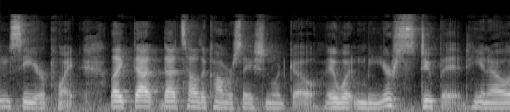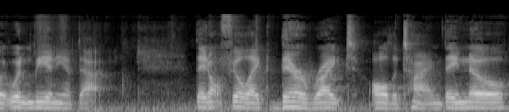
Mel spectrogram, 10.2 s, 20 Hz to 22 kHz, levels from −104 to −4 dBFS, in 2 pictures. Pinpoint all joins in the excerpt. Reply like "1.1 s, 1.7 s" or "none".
none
